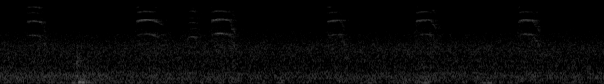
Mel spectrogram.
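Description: A small bird calling: short, high-pitched arched chirps repeated about once a second over faint steady outdoor background noise.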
